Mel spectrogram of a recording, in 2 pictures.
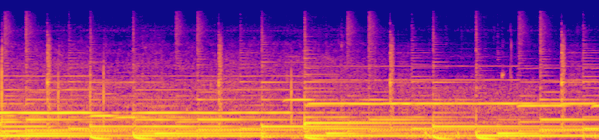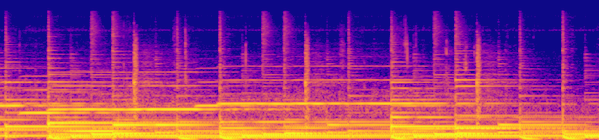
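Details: Gentle new-age music with soft flute-like melody over sustained low tones and light percussive taps, with no animal sound present.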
